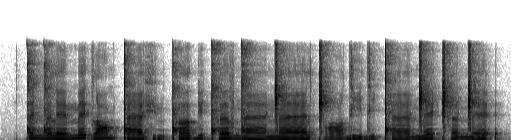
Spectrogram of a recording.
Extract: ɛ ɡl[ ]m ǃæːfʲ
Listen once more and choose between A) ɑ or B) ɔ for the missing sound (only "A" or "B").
A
